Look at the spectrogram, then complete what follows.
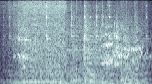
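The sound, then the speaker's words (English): Three cars race along a deserted road at speed, engines roaring steadily while tires squeal and skid as one swerves sharply, the whole passage loud with no voices. “The three cars career along the deserted road.”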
